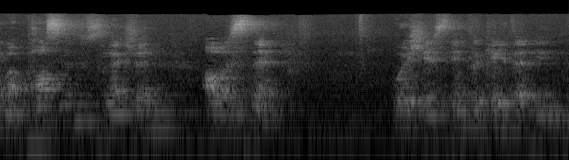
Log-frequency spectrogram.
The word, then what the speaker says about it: SNP: this kind of variance are called snip so single nucleotide polymorphism so it's a short form of SNP and then is pronounced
